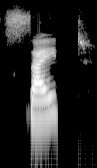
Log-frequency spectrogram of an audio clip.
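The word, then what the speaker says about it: Zeit: learn इट इट्स एस इट्स प्रोनाउ एज एस सो इट्स नॉट ज़ाइट इट्स साइट and when I से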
